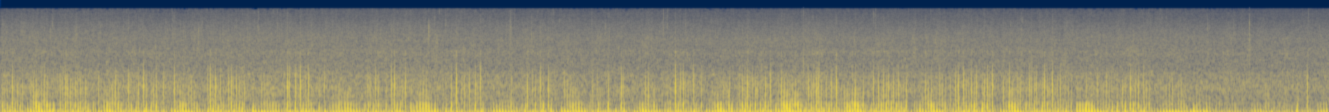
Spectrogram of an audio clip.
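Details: Contented house cats, an orange tabby and a calico, purring in a continuous low rumble broken into rhythmic breaths, over steady rainfall and raindrops on a surface.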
